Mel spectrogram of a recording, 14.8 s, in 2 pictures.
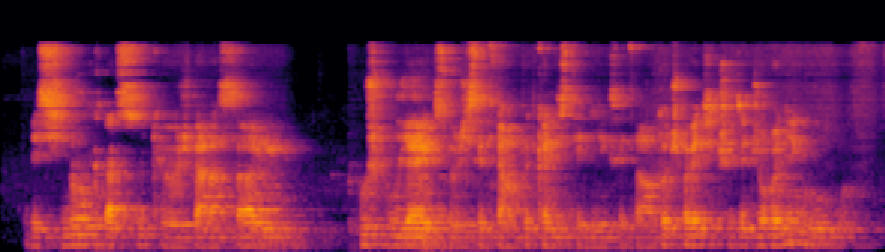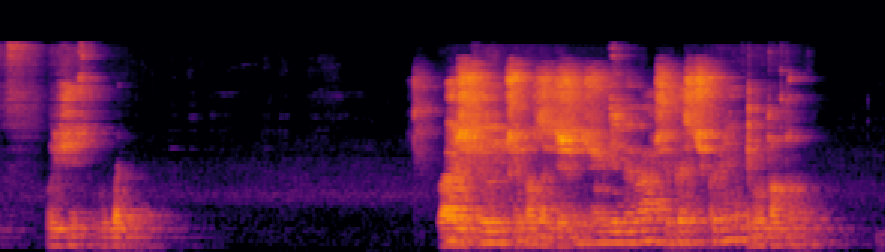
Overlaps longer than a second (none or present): present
